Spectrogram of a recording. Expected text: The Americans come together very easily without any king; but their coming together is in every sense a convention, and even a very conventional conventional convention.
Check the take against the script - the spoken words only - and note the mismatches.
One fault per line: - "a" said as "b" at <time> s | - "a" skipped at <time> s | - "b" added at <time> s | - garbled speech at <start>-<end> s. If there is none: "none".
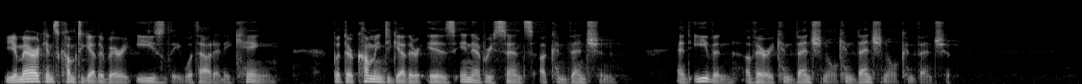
none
